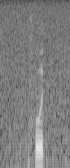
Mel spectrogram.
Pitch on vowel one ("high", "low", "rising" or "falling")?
low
